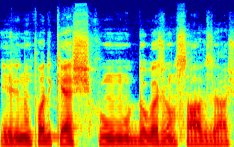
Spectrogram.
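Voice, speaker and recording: The speaker keeps a moderate pace. The background is quiet. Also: man. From Pernambuco, Brazil (Recife and interior). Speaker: Bible teacher and YouTuber. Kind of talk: personal testimony. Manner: halting, repeats words.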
